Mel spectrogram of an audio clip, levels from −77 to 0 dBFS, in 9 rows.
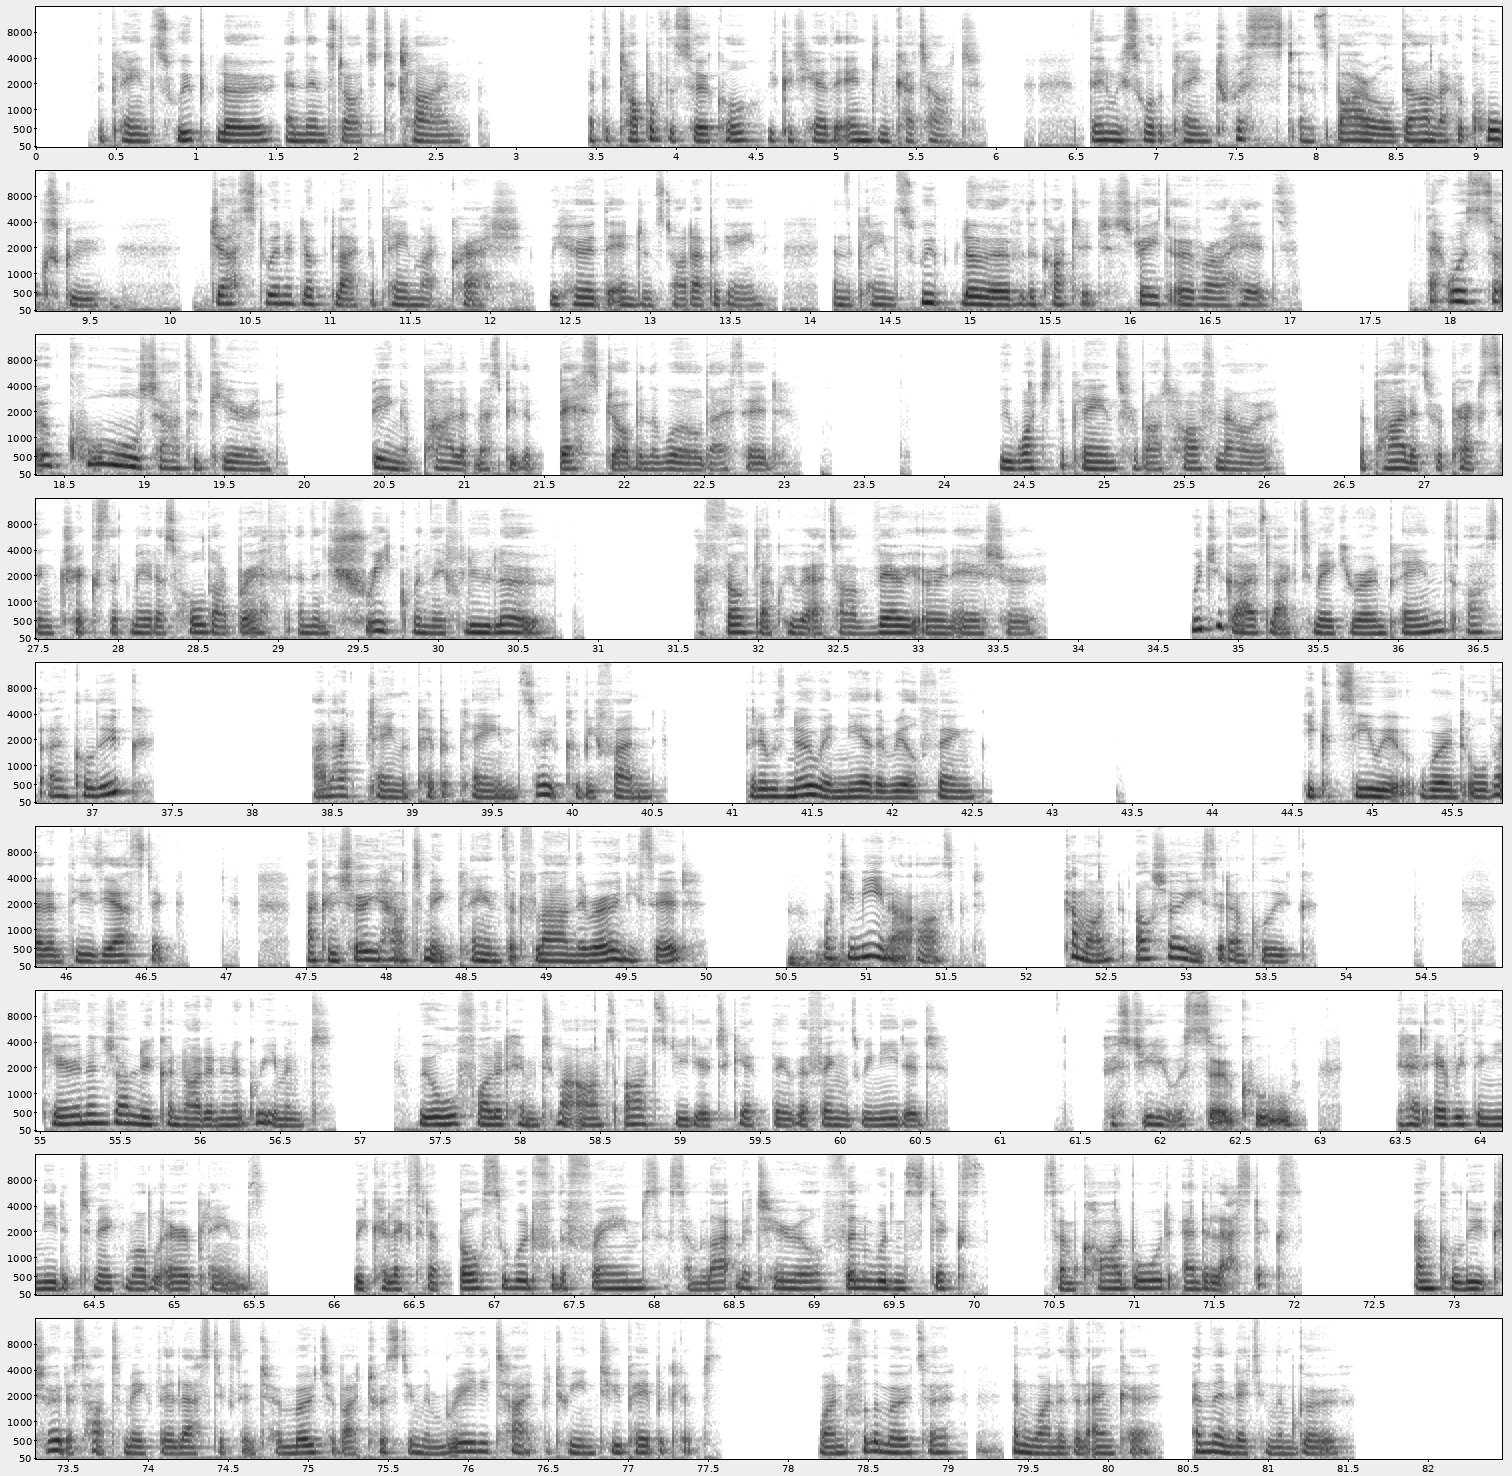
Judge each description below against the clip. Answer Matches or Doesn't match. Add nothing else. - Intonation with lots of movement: Doesn't match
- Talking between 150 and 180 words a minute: Doesn't match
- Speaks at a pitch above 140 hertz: Matches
